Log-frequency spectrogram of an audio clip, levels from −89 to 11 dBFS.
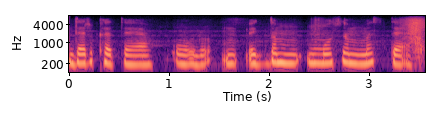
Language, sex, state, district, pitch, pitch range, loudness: Marwari, female, Rajasthan, Nagaur, 205 Hz, 200-215 Hz, -16 LUFS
